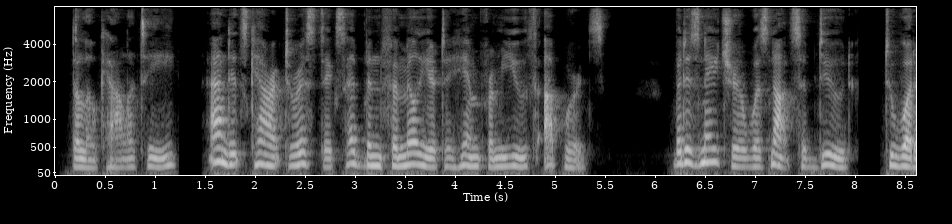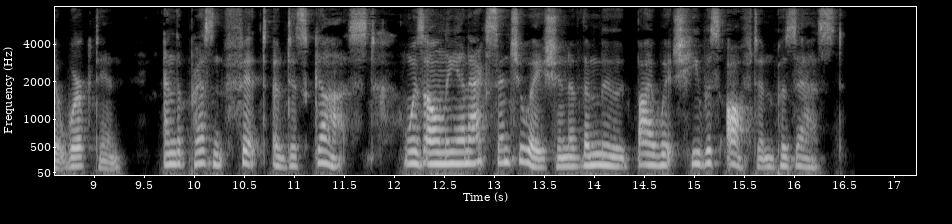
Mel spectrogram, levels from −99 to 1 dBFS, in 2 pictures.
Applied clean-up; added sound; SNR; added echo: none; none; none; none.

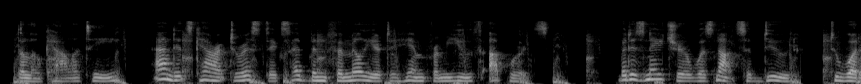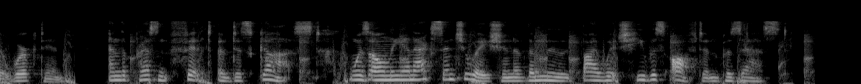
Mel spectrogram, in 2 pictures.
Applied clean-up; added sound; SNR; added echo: none; Scratching (performance technique); 15 dB; none.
